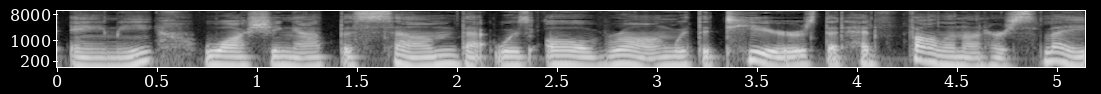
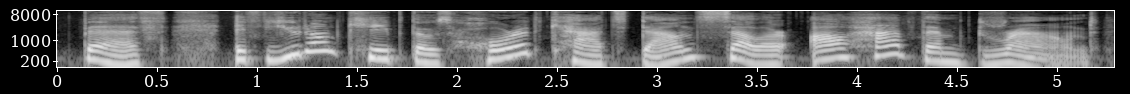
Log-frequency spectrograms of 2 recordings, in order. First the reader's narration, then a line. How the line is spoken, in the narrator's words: exclaimed Meg angrily as she tried to get rid of the kitten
